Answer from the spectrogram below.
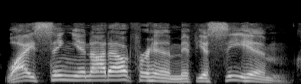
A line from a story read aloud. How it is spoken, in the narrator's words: cried Ahab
